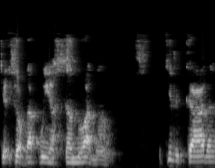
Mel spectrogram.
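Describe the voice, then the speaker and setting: A man's dark, mellow tone at a medium pitch, with fairly even intonation and a moderate pace. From Maranhão, Brazil. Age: 70s. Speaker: capoeira master. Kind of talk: podcast interview. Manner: halting.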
